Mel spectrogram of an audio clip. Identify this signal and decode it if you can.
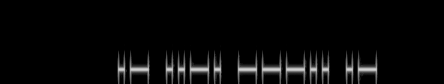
Morse code, heard as a keyed tone, about 19 wpm, 700 Hz. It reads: AF8A
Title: Call Signs - 20wpm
